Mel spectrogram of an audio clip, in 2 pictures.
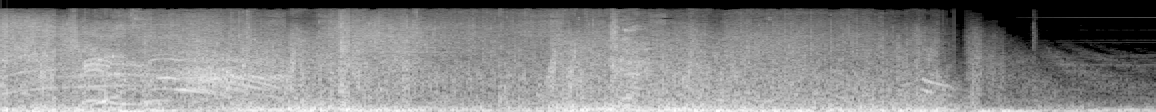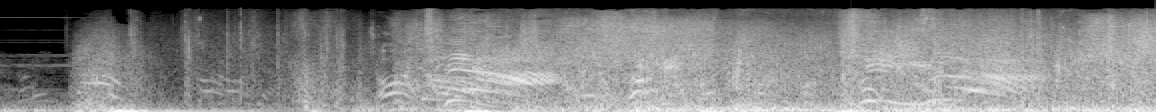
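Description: A blade slashes into an enemy in a fight.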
